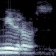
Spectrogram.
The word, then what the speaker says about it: Nidaros: Nidaros, how do you say it? Nidaros.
